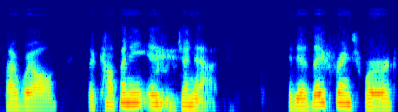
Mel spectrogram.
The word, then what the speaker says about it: Jeunesse: right now yes I will the company is Jeanette it is a French word for youth they're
